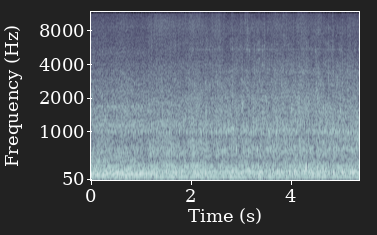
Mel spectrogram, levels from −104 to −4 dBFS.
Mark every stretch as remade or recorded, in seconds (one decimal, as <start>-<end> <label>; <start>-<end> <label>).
0.0-1.8 recorded; 1.8-5.0 remade; 5.0-5.4 recorded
